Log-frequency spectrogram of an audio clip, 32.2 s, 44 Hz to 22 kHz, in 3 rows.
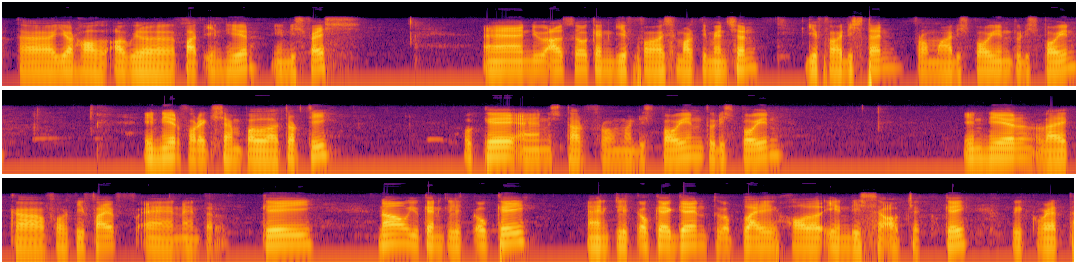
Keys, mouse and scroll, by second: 2.2 click, 7.6 click, 13.5-14.1 typing, 15.2 click, 21.9-22.3 typing, 23.5 click, 26.9 click, 30.7 middle click.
